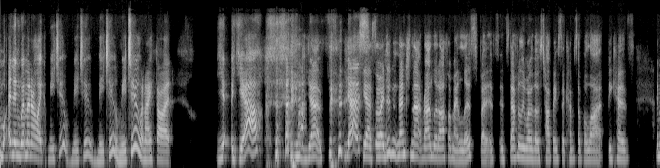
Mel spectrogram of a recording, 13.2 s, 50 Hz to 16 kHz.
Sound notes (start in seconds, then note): 5.3 laughter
